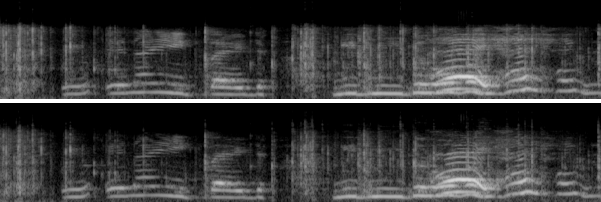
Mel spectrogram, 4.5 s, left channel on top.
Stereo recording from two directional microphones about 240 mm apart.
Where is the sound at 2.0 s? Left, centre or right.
Centre.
